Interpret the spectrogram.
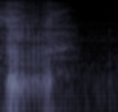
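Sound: yawning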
